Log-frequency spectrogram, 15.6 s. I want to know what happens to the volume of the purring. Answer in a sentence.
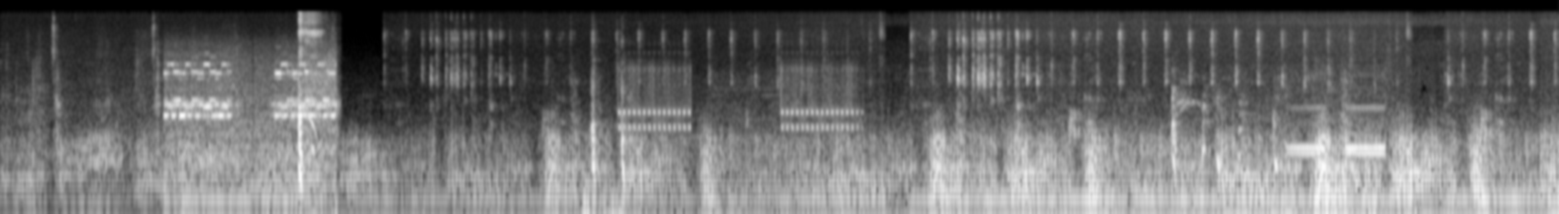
The loudness of the purring goes up.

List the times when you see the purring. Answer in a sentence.
The purring can be heard from 0.0 to 15.5 s.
